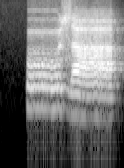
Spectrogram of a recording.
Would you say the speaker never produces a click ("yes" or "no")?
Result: yes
